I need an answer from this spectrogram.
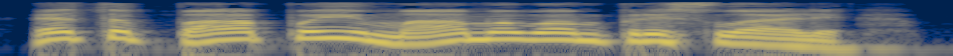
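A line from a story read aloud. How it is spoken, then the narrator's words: Shouted in chorus. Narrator (Russian): прокричали они хором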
